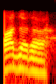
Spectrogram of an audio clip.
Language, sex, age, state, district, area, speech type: Nepali, male, 18-30, West Bengal, Jalpaiguri, rural, conversation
